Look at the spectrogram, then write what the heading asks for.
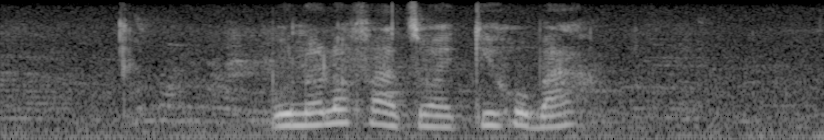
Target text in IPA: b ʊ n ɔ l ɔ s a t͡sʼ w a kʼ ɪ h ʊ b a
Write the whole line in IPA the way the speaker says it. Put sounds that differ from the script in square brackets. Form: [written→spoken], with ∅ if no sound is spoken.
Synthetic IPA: b ʊ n ɔ l ɔ [s→f] a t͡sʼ w a kʼ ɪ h ʊ b a

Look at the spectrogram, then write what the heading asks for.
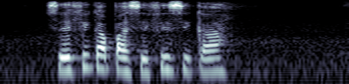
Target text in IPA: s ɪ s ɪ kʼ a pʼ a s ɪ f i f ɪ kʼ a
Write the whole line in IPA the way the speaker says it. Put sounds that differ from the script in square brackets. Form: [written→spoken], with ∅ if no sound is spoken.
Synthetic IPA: s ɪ [s→f] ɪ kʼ a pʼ a s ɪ f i [f→s] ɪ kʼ a

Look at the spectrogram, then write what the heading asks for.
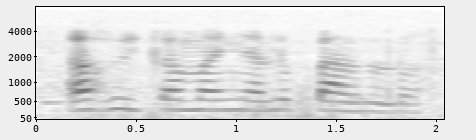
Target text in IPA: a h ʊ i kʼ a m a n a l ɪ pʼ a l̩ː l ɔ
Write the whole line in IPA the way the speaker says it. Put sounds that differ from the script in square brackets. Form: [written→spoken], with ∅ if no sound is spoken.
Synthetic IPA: a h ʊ i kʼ a m a [n→ɲ] a l ɪ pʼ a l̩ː l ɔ

